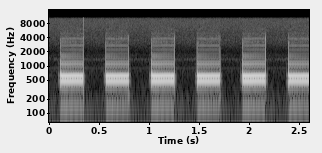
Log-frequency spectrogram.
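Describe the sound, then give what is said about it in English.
Six loud telephone touch-tone beeps in a steady rhythm as a number is dialed to call up a callback circuit, each a short buzzy burst of the same pitch separated by brief silences, with no voices. “To do that, I'd call up the callback circuit by dialing 5 and then 600, followed by my last four digits.”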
